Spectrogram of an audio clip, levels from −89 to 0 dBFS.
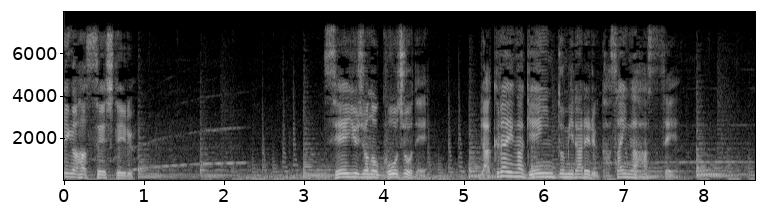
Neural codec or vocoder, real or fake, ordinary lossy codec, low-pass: none; real; none; 7.2 kHz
